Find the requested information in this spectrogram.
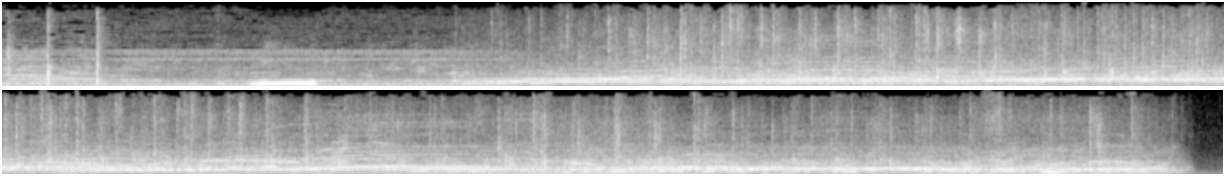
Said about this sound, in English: People were on the streets cheering and clapped when the ambulance ferrying them on their last leg of their journey. I think this is a video of the ambulance.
